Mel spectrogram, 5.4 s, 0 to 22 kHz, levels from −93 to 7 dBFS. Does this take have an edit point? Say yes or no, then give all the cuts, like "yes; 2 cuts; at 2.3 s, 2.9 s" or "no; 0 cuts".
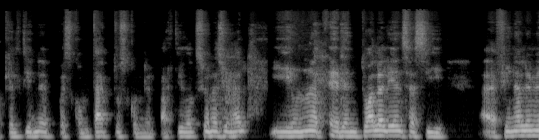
yes; 1 cut; at 2.6 s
